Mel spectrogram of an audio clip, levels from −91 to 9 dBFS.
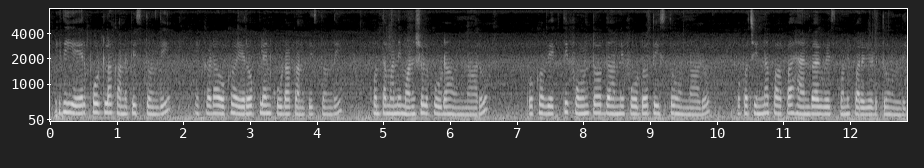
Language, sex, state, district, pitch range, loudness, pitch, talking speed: Telugu, female, Telangana, Karimnagar, 195-215 Hz, -15 LUFS, 205 Hz, 135 wpm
